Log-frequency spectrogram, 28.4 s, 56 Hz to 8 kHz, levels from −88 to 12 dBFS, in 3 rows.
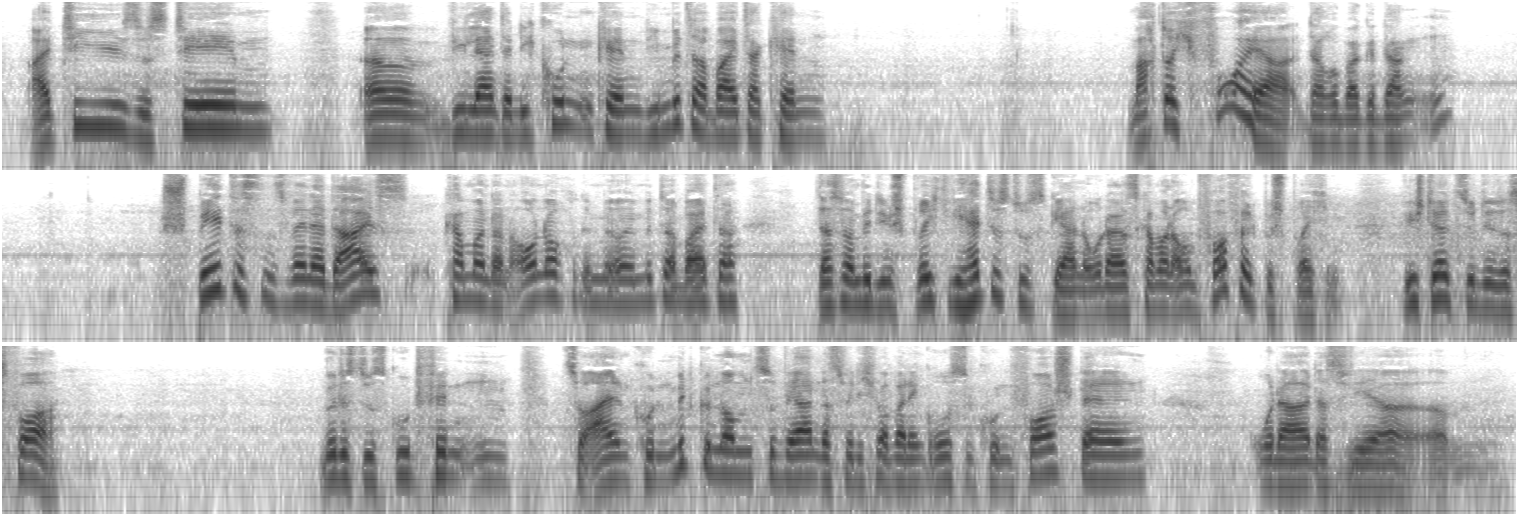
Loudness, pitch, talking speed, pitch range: -19 LUFS, 165 Hz, 165 wpm, 150-190 Hz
